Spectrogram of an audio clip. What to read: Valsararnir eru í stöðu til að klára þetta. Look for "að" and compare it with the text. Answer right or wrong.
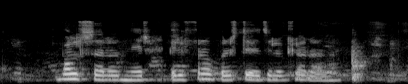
right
